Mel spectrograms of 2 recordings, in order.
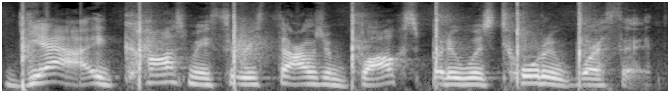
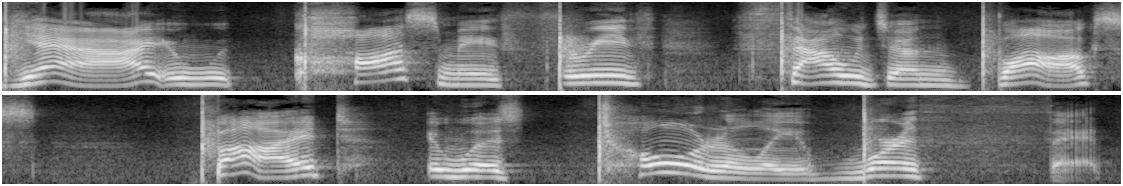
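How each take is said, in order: First: It is said at the fastest pace. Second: It is said at a slower pace.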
